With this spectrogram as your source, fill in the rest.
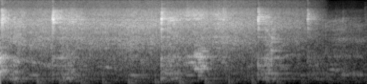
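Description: A spiced cauliflower filling with cumin and garam masala powder is stirred in a hot pan, with four or five sharp spatula scrapes over a soft sizzle that fades toward the end.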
